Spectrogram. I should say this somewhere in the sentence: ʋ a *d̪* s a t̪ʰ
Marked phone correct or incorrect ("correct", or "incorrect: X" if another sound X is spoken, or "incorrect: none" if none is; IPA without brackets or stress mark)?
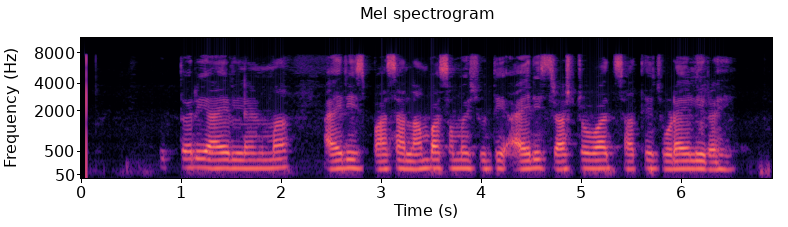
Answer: correct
